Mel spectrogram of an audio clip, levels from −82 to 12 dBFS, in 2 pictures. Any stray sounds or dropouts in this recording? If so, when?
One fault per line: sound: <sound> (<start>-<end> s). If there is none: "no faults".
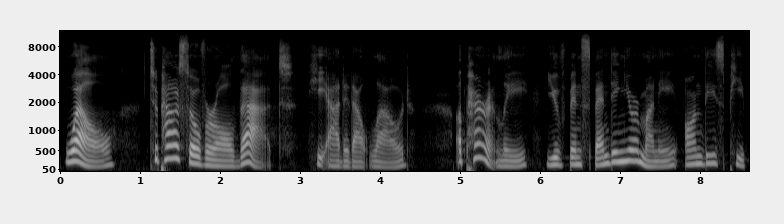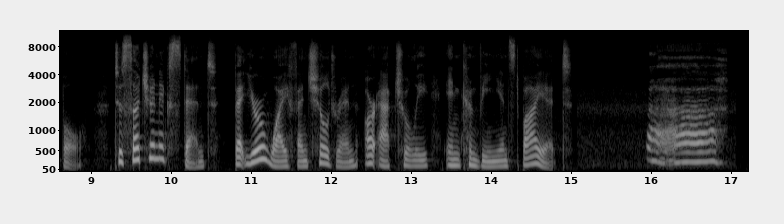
sound: sigh (15.9-17.0 s)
